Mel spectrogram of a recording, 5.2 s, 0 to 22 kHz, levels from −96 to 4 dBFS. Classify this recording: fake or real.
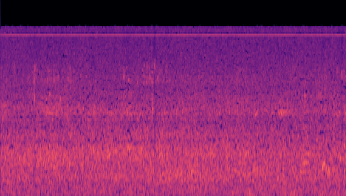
real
